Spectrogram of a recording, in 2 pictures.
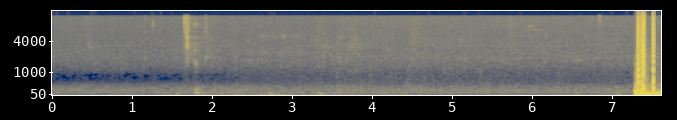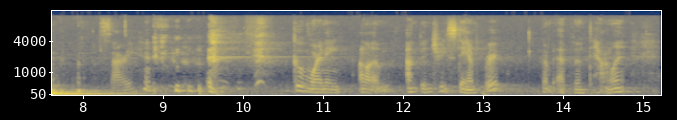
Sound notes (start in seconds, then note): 4.3 microphone feedback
